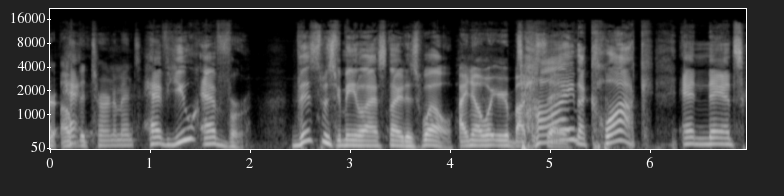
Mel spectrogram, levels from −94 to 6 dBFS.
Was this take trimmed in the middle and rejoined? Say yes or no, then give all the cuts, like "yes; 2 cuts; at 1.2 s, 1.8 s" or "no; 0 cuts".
yes; 3 cuts; at 1.5 s, 2.9 s, 5.3 s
